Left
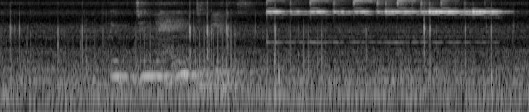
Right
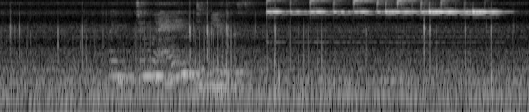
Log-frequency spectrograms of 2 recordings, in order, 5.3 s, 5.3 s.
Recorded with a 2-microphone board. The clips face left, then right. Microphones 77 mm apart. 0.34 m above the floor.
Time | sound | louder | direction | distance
1.1 | a woman speaking | even | 45° right (ahead or behind) | 1.4 m
2.7 | a bell | even | 40° left (ahead or behind) | 0.9 m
